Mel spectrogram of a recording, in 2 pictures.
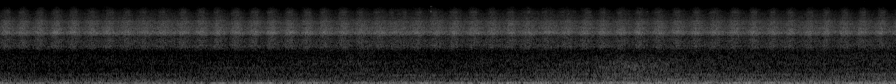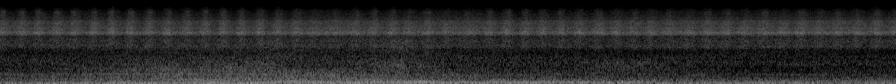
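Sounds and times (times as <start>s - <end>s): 
crickets and cicadas calling in a city street in summer in Bologna: 0.0s - 17.9s.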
